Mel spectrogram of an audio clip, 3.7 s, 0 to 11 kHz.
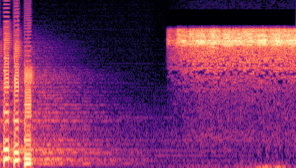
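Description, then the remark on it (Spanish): Three quick percussive hits ring out and fade, then after a short near-silence a cicada starts up abruptly with a loud, steady, high-pitched buzzing drone that continues to the end, in a UPB Radio promo for the show La Chicharra. “La Chicharra canta cada divendres en UPB Radio a les 4:30 de la vesprada.”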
